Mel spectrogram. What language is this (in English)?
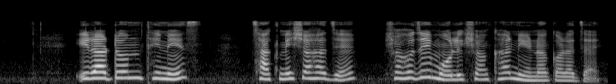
Bangla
